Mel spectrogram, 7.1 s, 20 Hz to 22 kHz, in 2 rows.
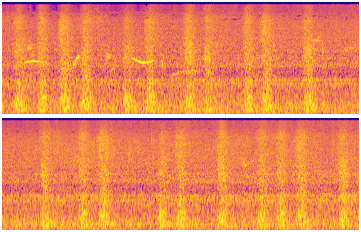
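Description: A train labours up a steep incline in Transport Fever 2, a steady rumble with rhythmic clickety-clack of wheels over rail joints and occasional faint squeals, continuous and moderately distant.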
